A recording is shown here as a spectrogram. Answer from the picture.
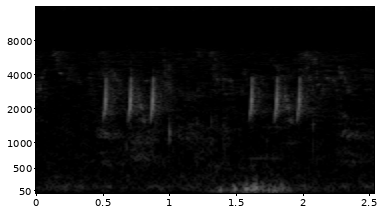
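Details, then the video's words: A 2019 recording of a quail: two quick triple-note phrases, bright and evenly spaced, over soft low rumble. "Quail song 2019"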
